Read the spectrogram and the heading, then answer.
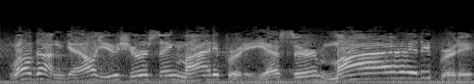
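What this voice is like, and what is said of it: Put-on American Western cowboy accent. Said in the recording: “what kind of talk is that ... You sound like a fugitive from a rodeo ... learned how to talk Western ... boots and saddles jive”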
